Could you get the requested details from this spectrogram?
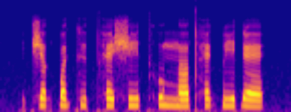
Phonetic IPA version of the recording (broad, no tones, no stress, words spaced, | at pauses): t͡ʃʌk͡pʌkʲut̪ʰɛ ʃit̪ʰu n̪ʌt̪ʰɛ k͡piɗɛ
